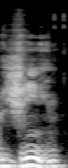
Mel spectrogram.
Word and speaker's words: Jeanne: His mother, Jean, I think that's how you say it, J-E-A-N-N-E. Yeah, I think it's Jean.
